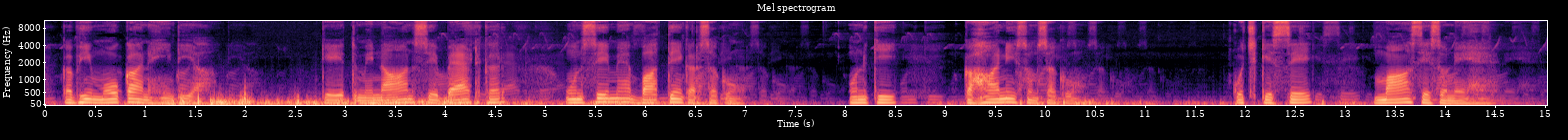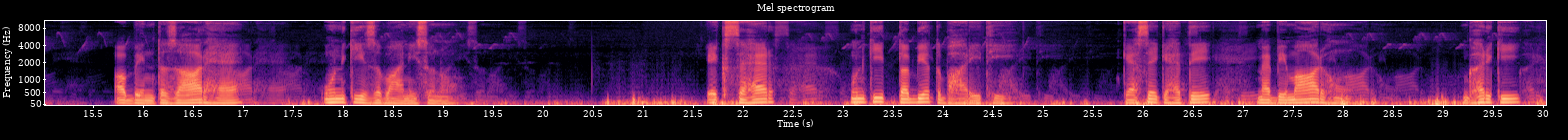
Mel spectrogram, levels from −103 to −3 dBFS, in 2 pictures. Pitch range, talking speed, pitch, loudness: 90-115 Hz, 85 wpm, 105 Hz, -23 LUFS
